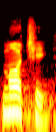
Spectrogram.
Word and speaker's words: mochi: the what you called Mochi that's actually the Japanese name in Taiwanese they call it Moji and uh in Japanese it's Mochi so it's the it's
